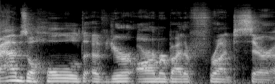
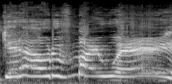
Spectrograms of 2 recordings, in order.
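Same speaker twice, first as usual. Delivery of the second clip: very high, loud, top-of-the-lungs shriek; 6 dB louder than usual. A game master voicing a spirit rushing at Eldeth, shrieking at top of lungs. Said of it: "he shrieks at the top of his lungs".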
